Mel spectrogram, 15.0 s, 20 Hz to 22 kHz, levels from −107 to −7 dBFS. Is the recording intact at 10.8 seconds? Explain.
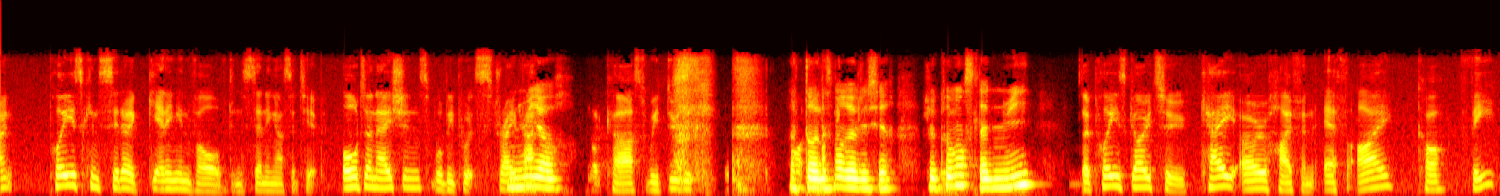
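No. From 10.75 to 10.83 s the speech briefly sinks by roughly 15 dB, a dip of under a tenth of a second. This is likely speech suppressed in double talk: with both sides talking, the echo canceller mistook the talker for loudspeaker echo and turned both down.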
